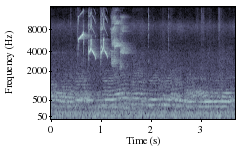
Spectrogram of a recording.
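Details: Cinereous tit (gelatik batu) calling to encourage other birds to sing: four or five sharp, high, slightly buzzy chirps in quick succession, followed by quiet low-pitched background hum.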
